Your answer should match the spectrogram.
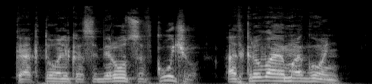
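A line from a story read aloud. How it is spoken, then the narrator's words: Quiet voice over radio. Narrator (Russian): Тихо прозвучал в ближнем эфире голос медведя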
